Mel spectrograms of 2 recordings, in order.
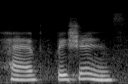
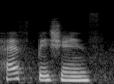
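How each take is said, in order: First: Slow, careful Have patience; slow repeat. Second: Said in the usual way. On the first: Shown as a demonstration. Teacher repeating Have patience for learners, slowly. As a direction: spell it out slowly for beginners. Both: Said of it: "teacher repeats sentence slower".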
